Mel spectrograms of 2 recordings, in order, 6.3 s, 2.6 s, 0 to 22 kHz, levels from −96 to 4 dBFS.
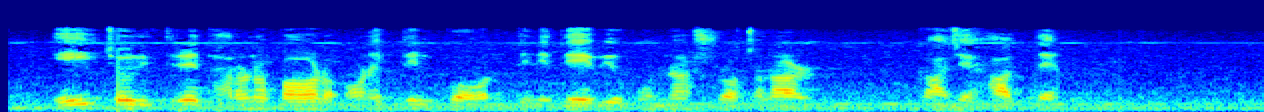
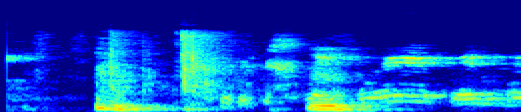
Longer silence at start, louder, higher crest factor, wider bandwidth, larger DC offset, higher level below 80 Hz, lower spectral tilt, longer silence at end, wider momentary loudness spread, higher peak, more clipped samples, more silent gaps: about the same, 0.05 s vs 0 s; first, -32 LUFS vs -35 LUFS; about the same, 20 dB vs 18 dB; first, 8.4 kHz vs 7.6 kHz; neither; first, -62 dBFS vs -72 dBFS; second, -4 dB/octave vs -5.5 dB/octave; about the same, 0 s vs 0 s; first, 21 LU vs 11 LU; first, -12 dBFS vs -16 dBFS; neither; neither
